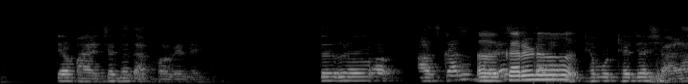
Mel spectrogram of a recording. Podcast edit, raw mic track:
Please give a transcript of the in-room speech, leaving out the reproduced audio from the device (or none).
अ, कारण अ,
